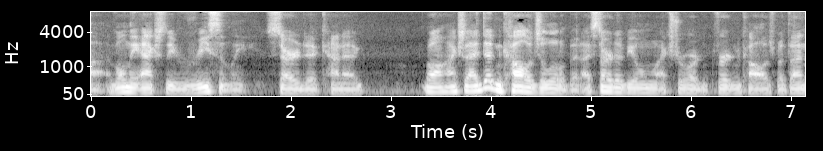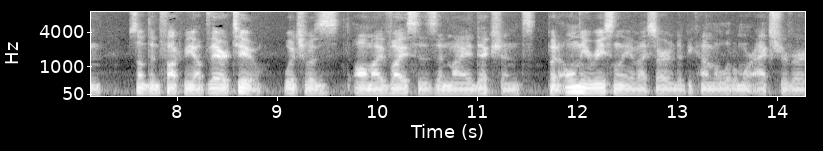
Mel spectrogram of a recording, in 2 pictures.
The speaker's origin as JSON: {"language": "English", "region": "South Carolina", "country": "United States", "tie": "born or raised there", "also_born_or_lived": "Chicago, Illinois", "accent": "southern", "said": "I'm Indian, and I'm in Chicago, bunch of Indian people that I hung out with. That was my that was my crew. I moved to South Carolina"}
